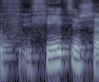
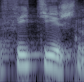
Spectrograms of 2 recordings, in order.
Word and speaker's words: фетиш: Я сказал слово фетиш, а правильно фетиш нас Анастасия научила, так что надо работать над собой. Фетиш, правильно говорить.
